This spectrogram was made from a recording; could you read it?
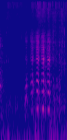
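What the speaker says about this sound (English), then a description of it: "that's the baby goats" Young goat kids bleating in a spring garden in Queensland, Australia, a few wavering calls rising close by over low background rumble, no talk.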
